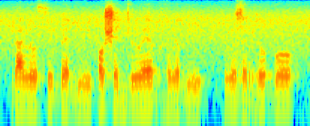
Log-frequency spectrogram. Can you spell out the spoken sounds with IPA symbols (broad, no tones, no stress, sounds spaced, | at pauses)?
ɾ a l ʊ θ y ɓ ɛ ɓ y ʔ ɔ ʃ ɛ bʲ o ɹ ɛ bʱ ə l ə ɓ y | l ʊ z ə r ʊ ɓ o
